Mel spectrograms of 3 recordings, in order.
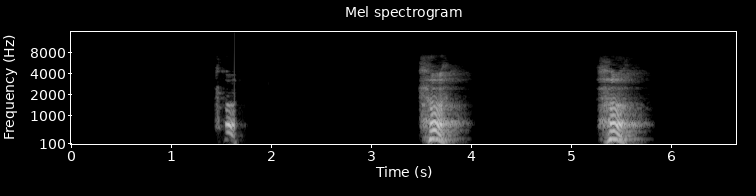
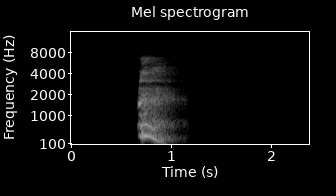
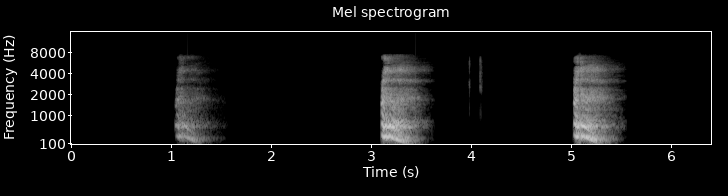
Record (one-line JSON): {"exhalation_length": "6.7 s", "exhalation_amplitude": 25944, "exhalation_signal_mean_std_ratio": 0.23, "cough_length": "2.4 s", "cough_amplitude": 3182, "cough_signal_mean_std_ratio": 0.26, "three_cough_length": "6.4 s", "three_cough_amplitude": 26861, "three_cough_signal_mean_std_ratio": 0.25, "survey_phase": "beta (2021-08-13 to 2022-03-07)", "age": "45-64", "gender": "Male", "wearing_mask": "No", "symptom_none": true, "smoker_status": "Never smoked", "respiratory_condition_asthma": false, "respiratory_condition_other": false, "recruitment_source": "REACT", "submission_delay": "6 days", "covid_test_result": "Negative", "covid_test_method": "RT-qPCR"}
